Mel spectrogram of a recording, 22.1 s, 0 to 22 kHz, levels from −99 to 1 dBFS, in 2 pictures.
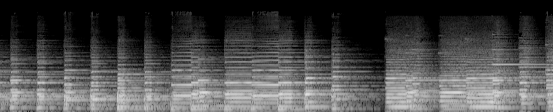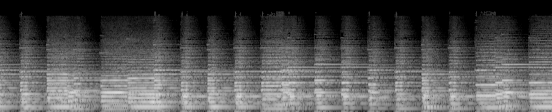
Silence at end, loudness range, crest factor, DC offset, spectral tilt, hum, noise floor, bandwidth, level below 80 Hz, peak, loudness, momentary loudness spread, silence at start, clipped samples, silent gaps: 0 s; 3 LU; 16 dB; under 0.1%; -8 dB/octave; none; -48 dBFS; 8 kHz; -44 dBFS; -6 dBFS; -22 LUFS; 9 LU; 0 s; under 0.1%; none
